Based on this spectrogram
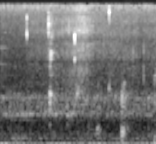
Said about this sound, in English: Taking a drink of water.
